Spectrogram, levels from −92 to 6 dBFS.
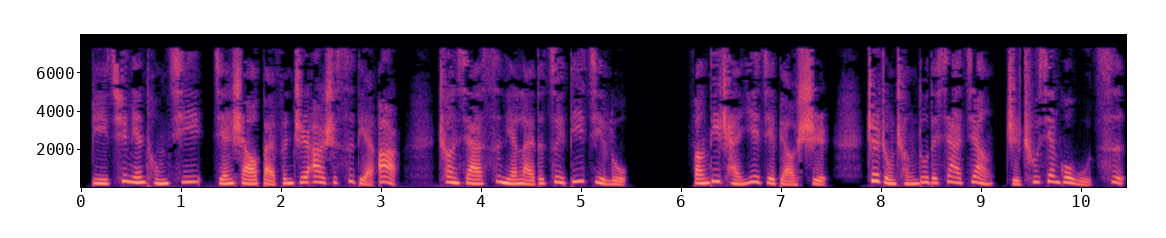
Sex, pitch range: female, 205-280 Hz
